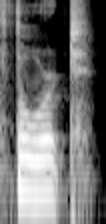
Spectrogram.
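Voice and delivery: Brooklyn "thort", with an R in it; overdone Brooklyn r-coloured vowel in "thort"; overdone Brooklyn accent. Shown as a demonstration. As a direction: exaggerate a rhotic New York "thort". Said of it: "I'm overdoing it".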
